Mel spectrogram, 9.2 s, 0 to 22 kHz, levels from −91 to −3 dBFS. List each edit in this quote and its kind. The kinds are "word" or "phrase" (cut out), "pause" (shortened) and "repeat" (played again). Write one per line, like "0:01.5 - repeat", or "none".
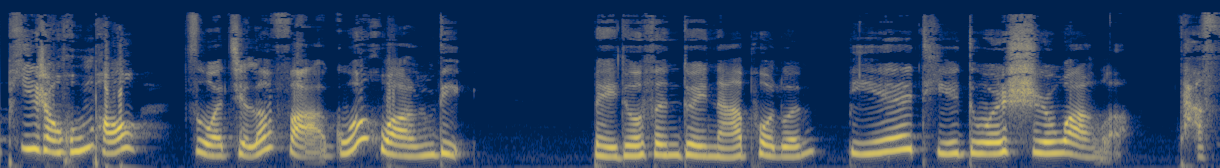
none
